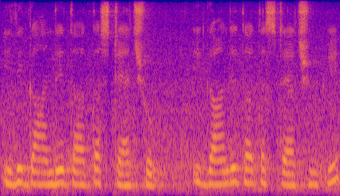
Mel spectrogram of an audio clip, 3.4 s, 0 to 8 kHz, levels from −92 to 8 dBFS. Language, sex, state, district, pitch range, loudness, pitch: Telugu, female, Andhra Pradesh, Krishna, 180-210 Hz, -19 LUFS, 195 Hz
